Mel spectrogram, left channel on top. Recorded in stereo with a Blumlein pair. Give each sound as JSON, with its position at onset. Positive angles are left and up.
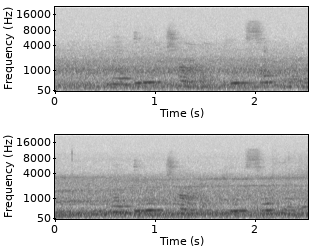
{"t": 0.5, "sound": "a woman speaking", "azimuth_deg": -5, "distance_m": 3.5}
